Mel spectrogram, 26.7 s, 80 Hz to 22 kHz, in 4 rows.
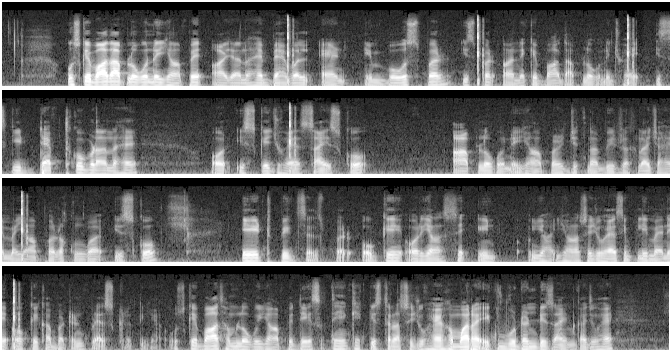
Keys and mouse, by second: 3.0-8.7 drag, 20.2 click.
